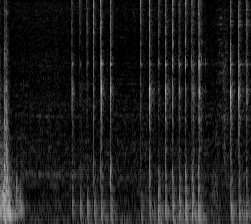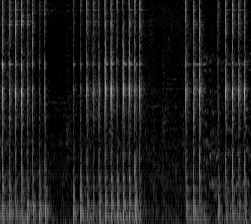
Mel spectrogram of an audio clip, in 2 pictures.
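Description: Small hammer tapping a new seal ring into the bore of a bulldozer hydraulic jack's cast cylinder head: runs of quick light metal taps, about ten a second, each lasting about a second with short pauses between. A heavier thump right at the start.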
